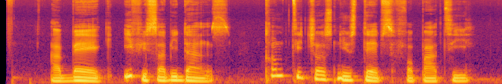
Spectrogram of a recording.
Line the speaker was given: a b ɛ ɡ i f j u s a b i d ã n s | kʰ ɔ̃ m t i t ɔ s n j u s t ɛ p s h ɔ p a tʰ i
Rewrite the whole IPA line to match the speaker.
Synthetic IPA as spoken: a b ɛ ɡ i f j u s a b i d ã n s | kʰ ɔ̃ m t i t͡ʃ ɔ s n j u s t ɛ p s f ɔ p a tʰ i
